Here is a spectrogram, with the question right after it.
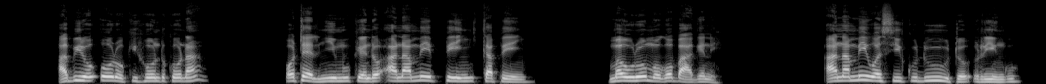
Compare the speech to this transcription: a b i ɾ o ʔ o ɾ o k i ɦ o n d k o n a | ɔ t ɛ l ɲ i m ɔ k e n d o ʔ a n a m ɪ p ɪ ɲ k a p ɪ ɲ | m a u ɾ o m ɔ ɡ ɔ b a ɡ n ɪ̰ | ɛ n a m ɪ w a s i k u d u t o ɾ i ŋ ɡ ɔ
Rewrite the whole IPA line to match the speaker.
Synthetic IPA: a b i ɾ o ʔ o ɾ o k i ɦ o n d k o n a | ɔ t ɛ l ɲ i m u k e n d o ʔ a n a m ɪ p ɪ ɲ k a p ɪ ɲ | m a u ɾ o m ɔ ɡ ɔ b a ɡ n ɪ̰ | a n a m ɪ w a s i k u d u t o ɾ i ŋ ɡ u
